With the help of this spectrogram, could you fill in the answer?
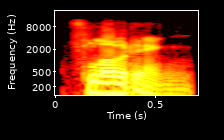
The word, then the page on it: floating: American English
